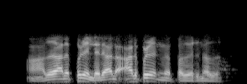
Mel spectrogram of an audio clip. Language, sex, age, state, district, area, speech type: Malayalam, male, 30-45, Kerala, Pathanamthitta, rural, conversation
